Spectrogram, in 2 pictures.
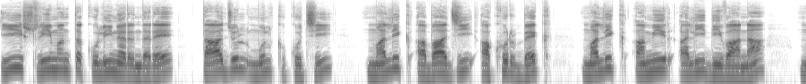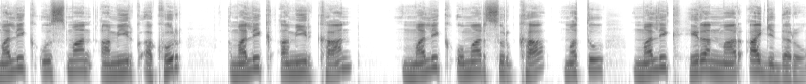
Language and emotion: Kannada, neutral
